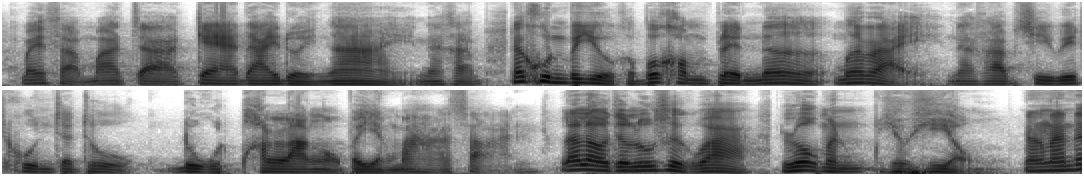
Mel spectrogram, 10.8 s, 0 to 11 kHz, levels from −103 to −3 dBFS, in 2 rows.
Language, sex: Thai, male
